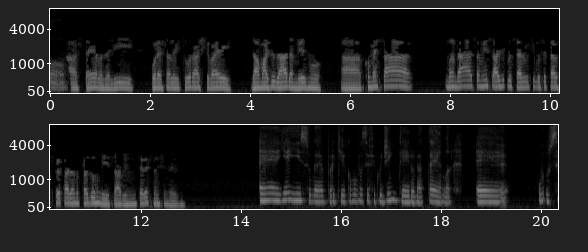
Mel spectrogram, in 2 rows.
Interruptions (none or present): none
